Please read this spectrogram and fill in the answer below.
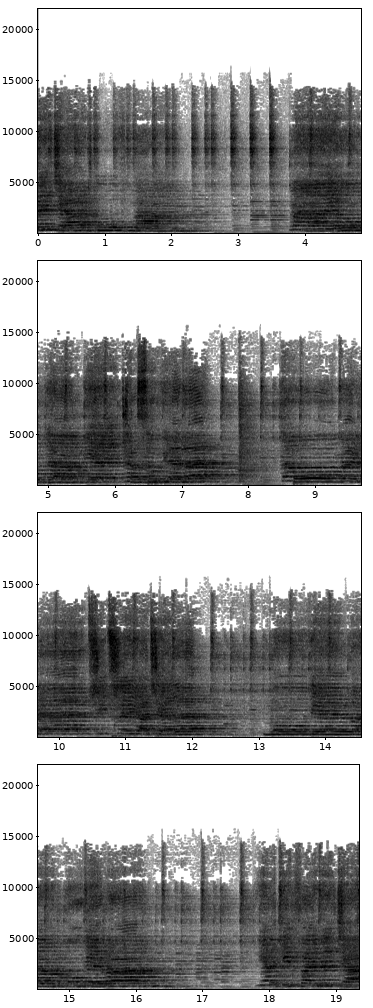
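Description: Children singing a song, in sung phrases of about four to five seconds with short breaks for breath between them.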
